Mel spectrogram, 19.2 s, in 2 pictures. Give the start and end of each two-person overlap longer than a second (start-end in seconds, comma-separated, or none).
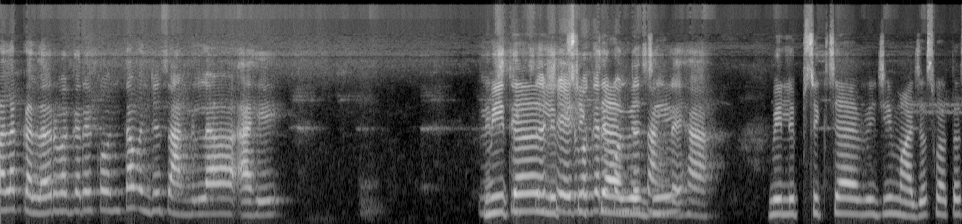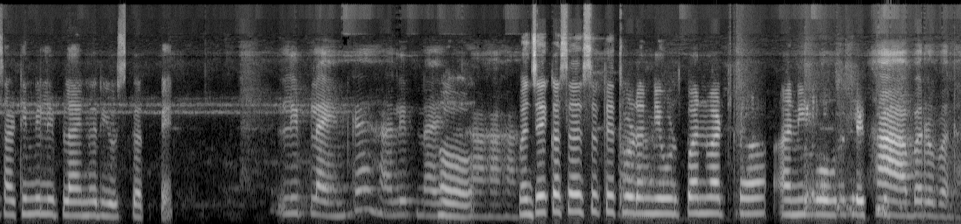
4.9-6.8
